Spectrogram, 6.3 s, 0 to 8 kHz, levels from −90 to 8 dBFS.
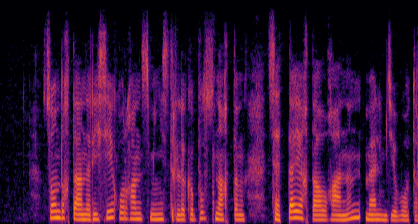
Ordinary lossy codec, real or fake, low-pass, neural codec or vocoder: none; real; none; none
